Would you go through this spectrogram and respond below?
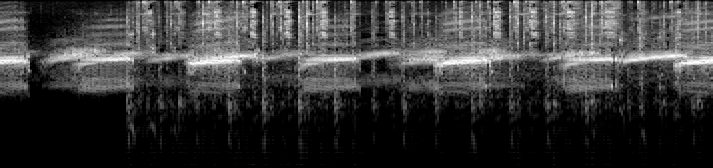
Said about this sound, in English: Now, what if a frog or two, they were having an orgy on a squeaky bed? It would sound like this.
